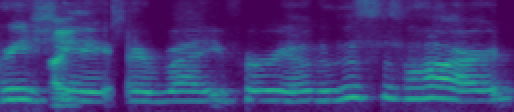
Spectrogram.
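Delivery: tearful, crying through the words. Speaking with others after being brought to tears, crying while talking. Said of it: "Now you got me crying".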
